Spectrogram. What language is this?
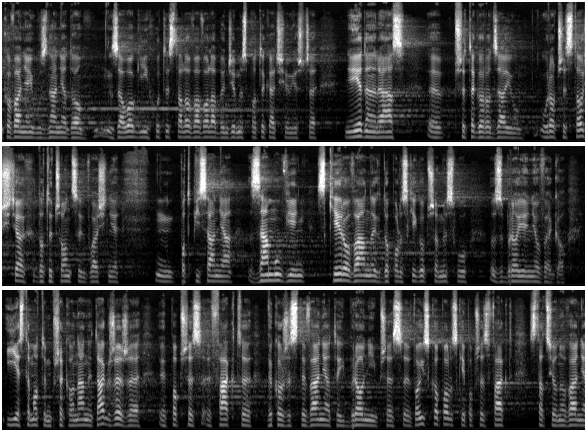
Polish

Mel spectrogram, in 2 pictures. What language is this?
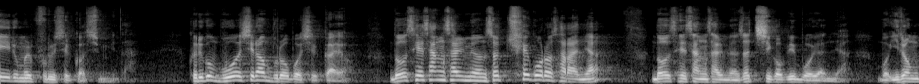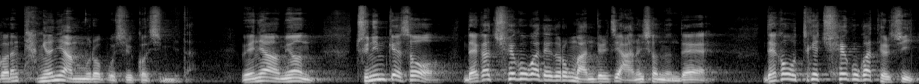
Korean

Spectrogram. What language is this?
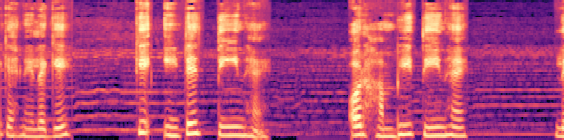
Urdu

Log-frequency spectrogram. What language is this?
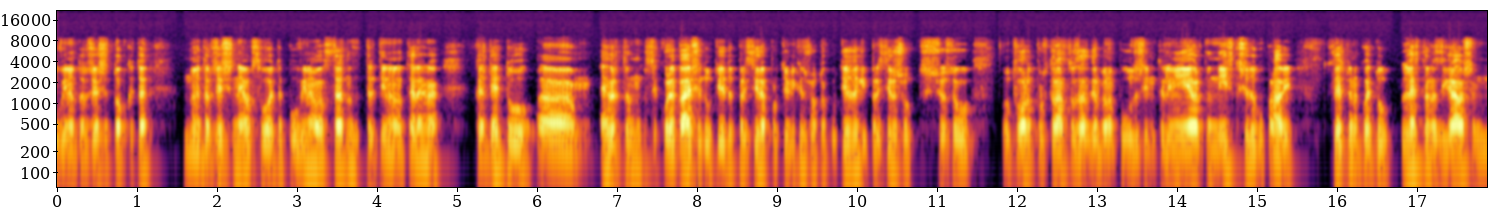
Bulgarian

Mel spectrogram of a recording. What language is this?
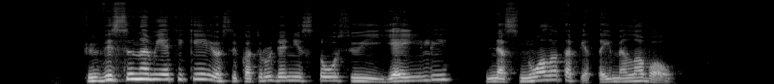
Lithuanian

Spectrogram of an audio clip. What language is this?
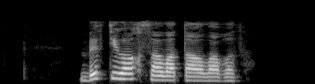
Bashkir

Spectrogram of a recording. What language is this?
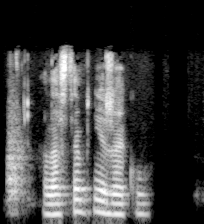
Polish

